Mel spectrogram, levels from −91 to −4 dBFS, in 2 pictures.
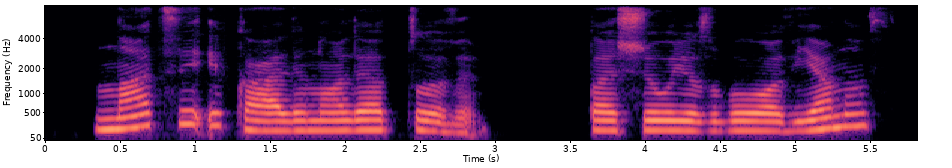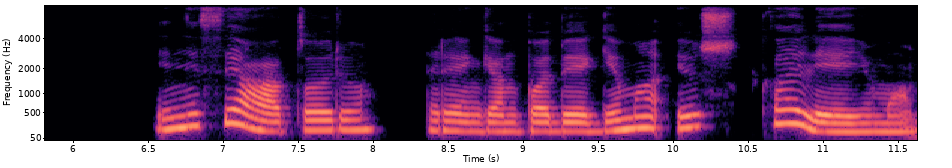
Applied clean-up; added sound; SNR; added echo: none; none; none; none.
